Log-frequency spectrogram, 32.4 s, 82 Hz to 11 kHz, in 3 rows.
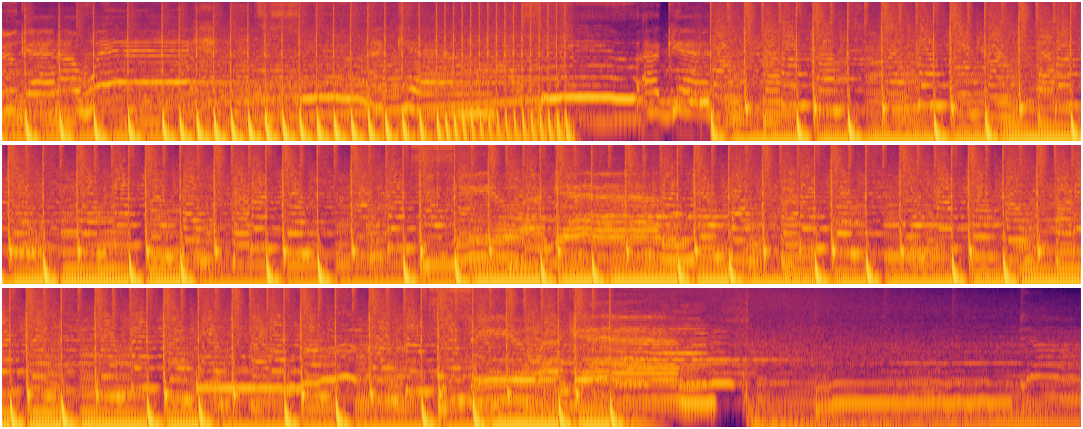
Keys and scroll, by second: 0.0 ctrl+t.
